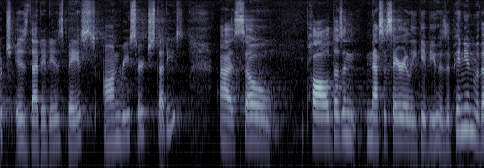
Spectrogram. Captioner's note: none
